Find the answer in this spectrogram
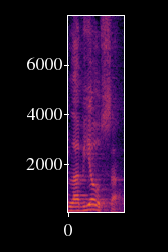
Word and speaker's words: Leviosa: from Harry Potter Wingardium Leviosa you need to pronounce it like Hermione Wingardium Leviosa otherwise the spell doesn't work yeah I know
